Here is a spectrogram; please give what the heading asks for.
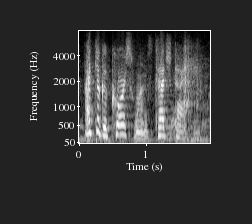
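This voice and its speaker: An actress playing a blunt, slangy, plain-spoken American coffee-shop worker in a 1950s radio drama. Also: female voice, fairly high pitch, big pitch swings, normal speed, creaky. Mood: offhand, busy. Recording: noisy old radio, typewriter clicking behind.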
